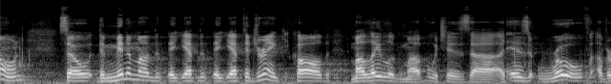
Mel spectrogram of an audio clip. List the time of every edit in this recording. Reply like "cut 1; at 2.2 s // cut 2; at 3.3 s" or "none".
cut 1; at 2.0 s // cut 2; at 2.9 s // cut 3; at 5.1 s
